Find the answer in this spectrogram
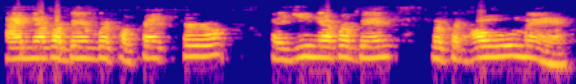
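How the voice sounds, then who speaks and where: A performer playing a pushy, lecherous old man who croons low come-ons, in a slow, dull, roomy recording. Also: steady tone. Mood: coaxing.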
